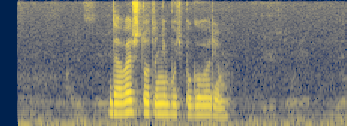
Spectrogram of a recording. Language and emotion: Russian, neutral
